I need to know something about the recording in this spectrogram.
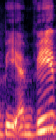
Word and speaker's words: BMW: English and in German in English people say BMW in German we say BMV because W is pronounced V in German and it stands for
